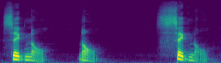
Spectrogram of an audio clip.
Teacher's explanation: And the last vowel before the L is a schwa.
